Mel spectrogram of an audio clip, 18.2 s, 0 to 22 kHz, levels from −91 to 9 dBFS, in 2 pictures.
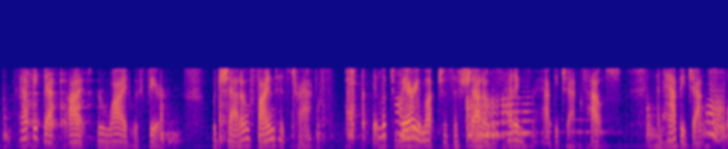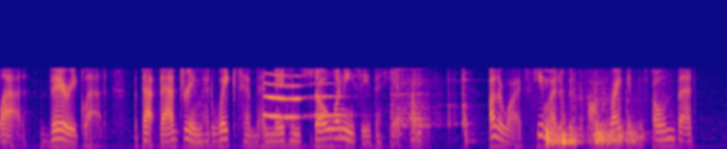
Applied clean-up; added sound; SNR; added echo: neural mask model RNNoise.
